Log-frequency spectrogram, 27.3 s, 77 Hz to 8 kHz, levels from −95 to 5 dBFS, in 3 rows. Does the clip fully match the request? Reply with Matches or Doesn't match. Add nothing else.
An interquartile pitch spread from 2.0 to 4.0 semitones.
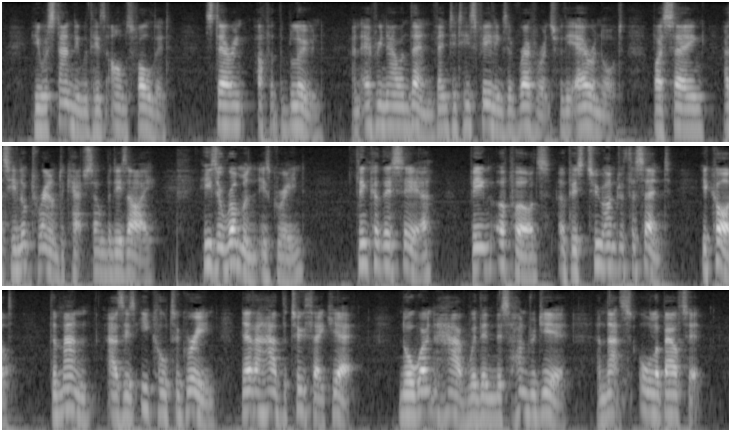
Matches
